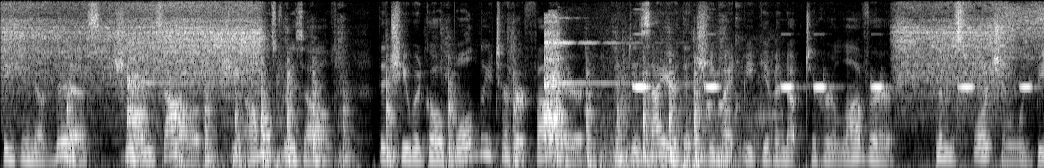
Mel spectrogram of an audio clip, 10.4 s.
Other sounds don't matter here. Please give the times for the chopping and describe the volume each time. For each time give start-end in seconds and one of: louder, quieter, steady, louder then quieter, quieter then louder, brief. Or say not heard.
0.5-7.5 steady.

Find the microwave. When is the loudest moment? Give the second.
7 s.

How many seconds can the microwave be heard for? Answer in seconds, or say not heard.
4 s.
